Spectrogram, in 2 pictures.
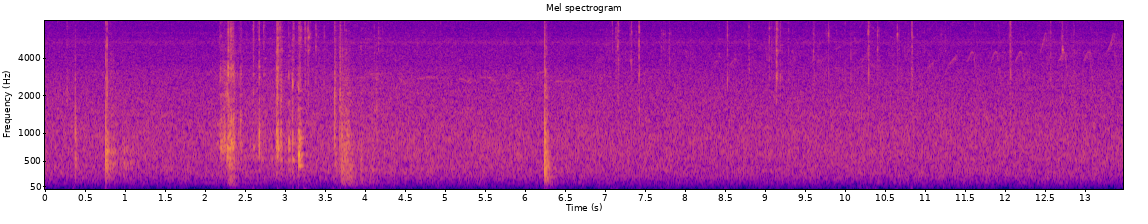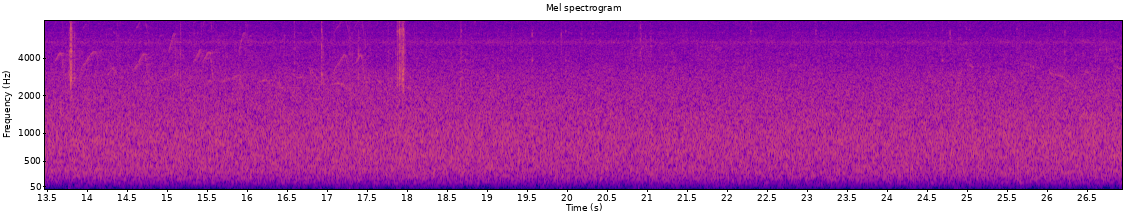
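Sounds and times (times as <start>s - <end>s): steady outdoor hiss: 0.0s - 26.9s
louder knock: 6.2s - 6.4s.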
